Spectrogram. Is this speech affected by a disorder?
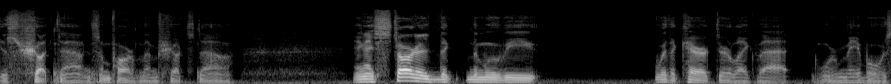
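Yes: cleft palate.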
